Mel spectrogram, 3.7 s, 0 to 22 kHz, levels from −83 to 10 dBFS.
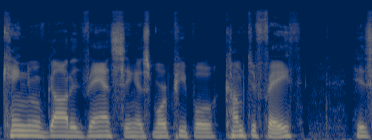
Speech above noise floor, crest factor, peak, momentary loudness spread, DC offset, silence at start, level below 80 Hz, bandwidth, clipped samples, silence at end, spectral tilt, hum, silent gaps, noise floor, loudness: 22 dB; 18 dB; -12 dBFS; 6 LU; under 0.1%; 0.05 s; -66 dBFS; 16.5 kHz; under 0.1%; 0 s; -5.5 dB/octave; none; none; -52 dBFS; -30 LUFS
